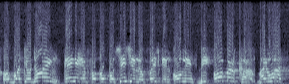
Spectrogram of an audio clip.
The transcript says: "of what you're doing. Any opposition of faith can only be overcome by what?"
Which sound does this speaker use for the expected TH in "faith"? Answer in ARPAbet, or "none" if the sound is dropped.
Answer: S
